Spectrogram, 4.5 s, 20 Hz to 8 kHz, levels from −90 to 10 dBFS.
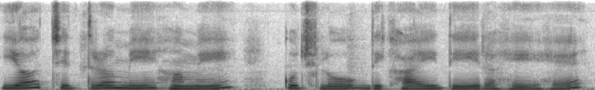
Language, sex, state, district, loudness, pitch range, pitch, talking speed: Hindi, female, Assam, Kamrup Metropolitan, -15 LUFS, 200-230 Hz, 215 Hz, 135 wpm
